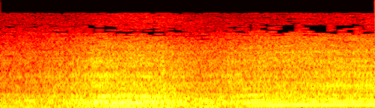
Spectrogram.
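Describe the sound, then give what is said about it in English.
Car engine drones steadily as the car turns a corner with the indicator on, a loud, continuous low hum with a slight swell partway through. “All right. We're turning the corner now. Indicator out.”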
